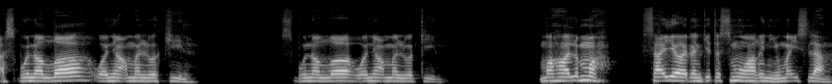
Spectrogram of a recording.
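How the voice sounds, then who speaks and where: The speech moves at a fairly slow pace with long, frequent pauses. Its intonation is fairly even. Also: man, fairly high pitch for a man. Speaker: Islamic preacher (ustaz). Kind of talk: religious lecture (ceramah).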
